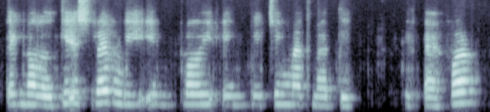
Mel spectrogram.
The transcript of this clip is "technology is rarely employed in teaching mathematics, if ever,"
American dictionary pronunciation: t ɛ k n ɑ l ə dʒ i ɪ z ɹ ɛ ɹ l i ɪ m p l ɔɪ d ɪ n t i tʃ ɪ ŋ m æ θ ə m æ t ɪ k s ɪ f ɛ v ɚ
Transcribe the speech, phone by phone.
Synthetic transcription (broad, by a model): t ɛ k n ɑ l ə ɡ i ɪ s ɹ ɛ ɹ l i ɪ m p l ɔɪ ɪ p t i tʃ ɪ ŋ m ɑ t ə m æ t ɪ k ɪ f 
